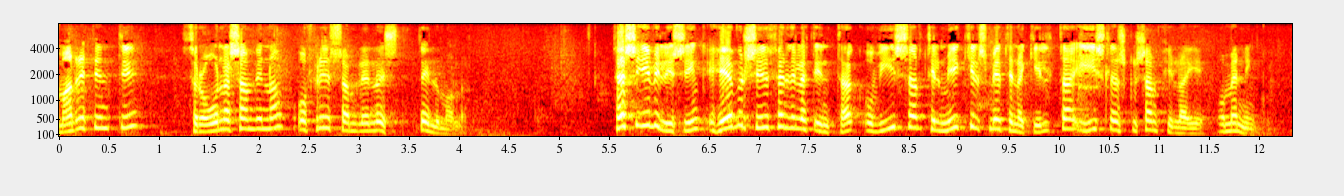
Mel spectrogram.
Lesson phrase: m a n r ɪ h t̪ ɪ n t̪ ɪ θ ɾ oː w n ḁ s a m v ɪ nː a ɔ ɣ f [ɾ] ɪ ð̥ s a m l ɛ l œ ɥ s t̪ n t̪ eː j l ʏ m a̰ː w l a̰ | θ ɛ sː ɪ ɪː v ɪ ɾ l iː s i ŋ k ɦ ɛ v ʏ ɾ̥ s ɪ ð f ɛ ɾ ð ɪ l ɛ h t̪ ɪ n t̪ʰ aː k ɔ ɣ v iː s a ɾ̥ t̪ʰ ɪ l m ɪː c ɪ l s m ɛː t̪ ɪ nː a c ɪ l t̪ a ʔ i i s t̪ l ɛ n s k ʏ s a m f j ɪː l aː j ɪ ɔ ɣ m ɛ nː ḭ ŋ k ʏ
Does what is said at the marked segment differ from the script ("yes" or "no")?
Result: no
